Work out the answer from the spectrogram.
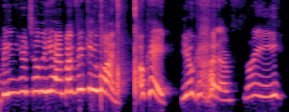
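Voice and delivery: high, bright announcement of the winner; excited. Real, not acted. Host cheering the winner to her viewers, high and excited. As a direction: pitch it up with delight.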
